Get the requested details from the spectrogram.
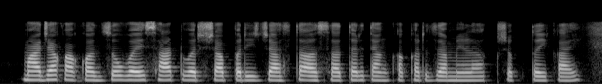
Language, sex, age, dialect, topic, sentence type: Marathi, female, 18-24, Southern Konkan, banking, statement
